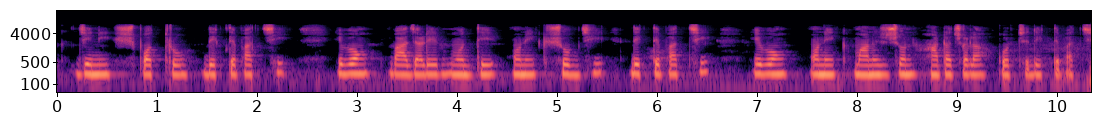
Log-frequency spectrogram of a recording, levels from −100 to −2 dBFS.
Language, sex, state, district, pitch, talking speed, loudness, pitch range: Bengali, female, West Bengal, Jalpaiguri, 205 Hz, 110 wpm, -33 LUFS, 200-210 Hz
